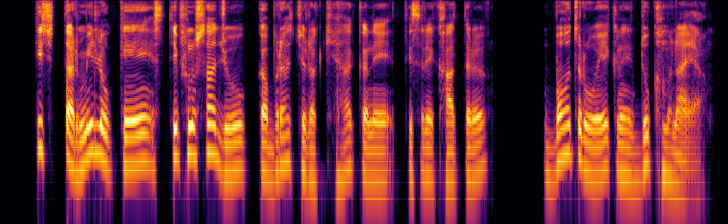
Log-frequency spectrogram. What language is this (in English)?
Bilaspuri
